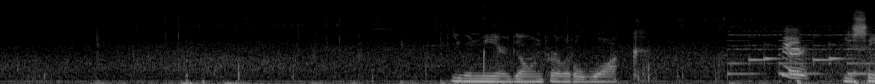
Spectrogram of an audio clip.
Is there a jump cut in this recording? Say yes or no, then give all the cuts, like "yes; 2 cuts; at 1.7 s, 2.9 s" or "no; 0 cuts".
yes; 1 cut; at 7.3 s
